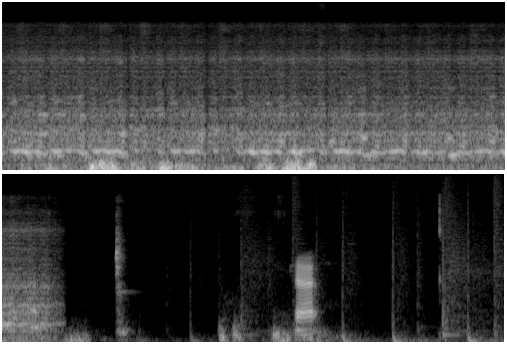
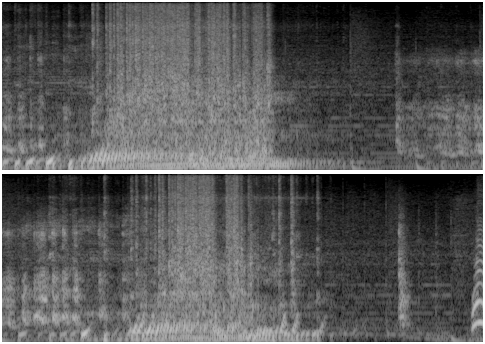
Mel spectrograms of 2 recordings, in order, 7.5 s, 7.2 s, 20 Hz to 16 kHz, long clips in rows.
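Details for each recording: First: XP Falcon engine sitting 35 years, with its spark plugs cleaned and the carburettor bowl primed with petrol: about four seconds of uneven starter churning that never catches; it cranks but won't fire, with the ignition timing out. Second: Ford XP Falcon engine, revived after 35 years sitting, run without exhaust manifold after ignition timing adjusted following a backfire: loud open-manifold bark with crisp revving bursts settling back cleanly, engine hot, firing evenly and running properly.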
